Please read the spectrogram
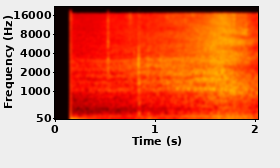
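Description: A car passing close by on the road, its engine and tyre noise swelling to a peak near the end and then starting to fade.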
